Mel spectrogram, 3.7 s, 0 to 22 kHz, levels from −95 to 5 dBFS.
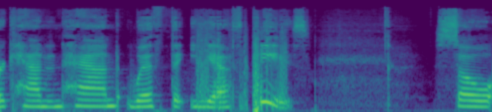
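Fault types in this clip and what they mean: Lost packet rebuilt from error correction: A missing packet was replaced by the lower-bitrate redundant copy carried in the following packet, so playback continues without a gap while the substituted stretch is coarser and noisier. It occurs twice in this speech clip, at 0.99 to 1.01 s and 1.95 to 1.97 s. Each rough patch lasts 20 ms, consistent with a single lost frame, and the second one sits inside the crackle burst.
Loose connector crackle: An intermittent contact in the signal path rapidly breaks and restores the connection, chopping the audio and adding pops wherever DC is present on the line. Here it appears as one irregular burst of scratchy crackle from 1.47 s to 2.15 s, lasting about 0.7 s. The second 20 ms error-correction patch at 1.95 s falls within this burst.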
